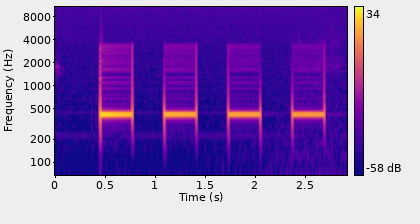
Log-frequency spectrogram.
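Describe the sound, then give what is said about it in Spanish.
Four evenly spaced telephone tones as the production team tries to restore the phone connection, each a short, steady, mid-pitched beep of the same pitch, sounding alone with brief silences between them and no voices. “Vamos a dar oportunidad a que la producción pueda recuperar la comunicación y nos eh, termine mm, de contar esta anécdota.”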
